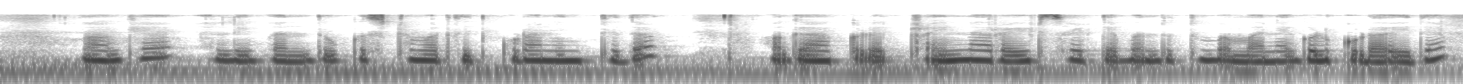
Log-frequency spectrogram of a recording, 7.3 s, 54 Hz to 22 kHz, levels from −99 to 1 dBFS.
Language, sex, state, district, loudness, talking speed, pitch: Kannada, female, Karnataka, Chamarajanagar, -33 LUFS, 140 wpm, 290 Hz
